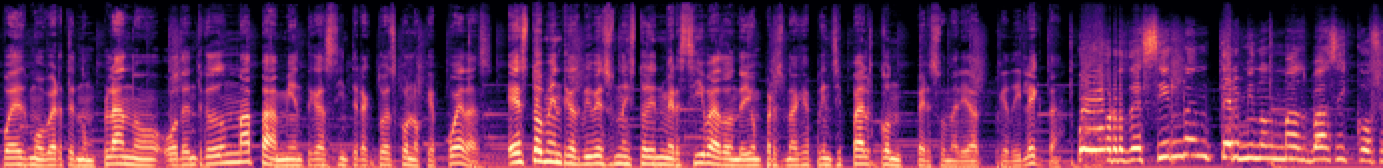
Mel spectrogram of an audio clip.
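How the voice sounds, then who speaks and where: A man narrates a video essay at a brisk clip. His voice sits a bit high for a man, and he keeps it chatty and explanatory. Soft music plays faintly underneath. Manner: conversational, explanatory. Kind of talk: scripted narration with casual asides.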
